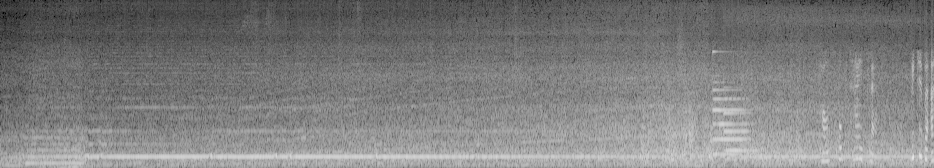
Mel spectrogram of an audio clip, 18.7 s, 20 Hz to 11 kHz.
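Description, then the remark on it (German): A Berlin U-Bahn subway train ride on line U2 (U-Bahn-Linie 2): a steady, loud rolling rumble with a sustained low motor hum, broken near the end by a burst of rattling, clacking track noise. “Ja, und dazu fahren wir erst einmal ein bisschen mit der U-Bahn-Linie 2.”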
